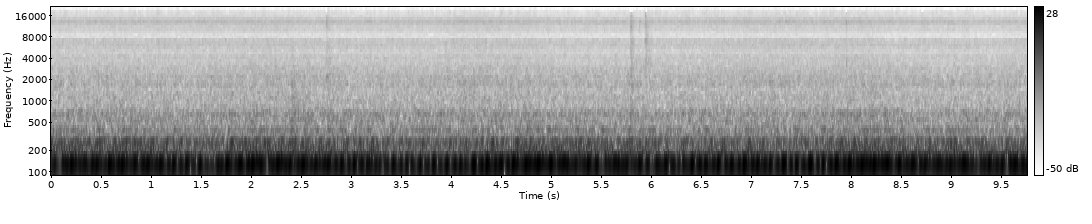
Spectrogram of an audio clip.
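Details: Rebuilt Rochester Quadrajet 7029202 from a 1969 Corvette (ethanol-damaged fuel bowl cleaned up), first start after rebuild: steady, even V8 idle, deep smooth rumble with no misses or knocks; normal idle.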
